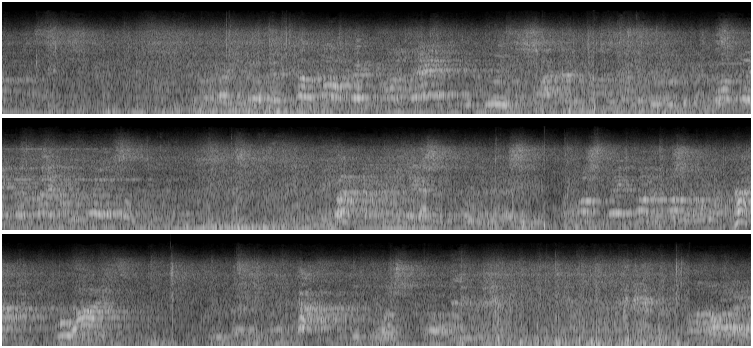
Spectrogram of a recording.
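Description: Several young men shout and call out in a large echoing room.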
